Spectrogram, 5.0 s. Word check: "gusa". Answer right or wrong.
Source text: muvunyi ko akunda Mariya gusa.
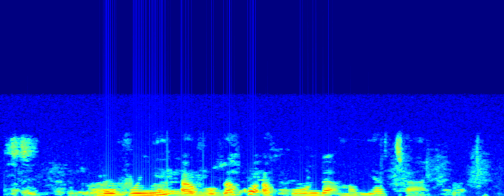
wrong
